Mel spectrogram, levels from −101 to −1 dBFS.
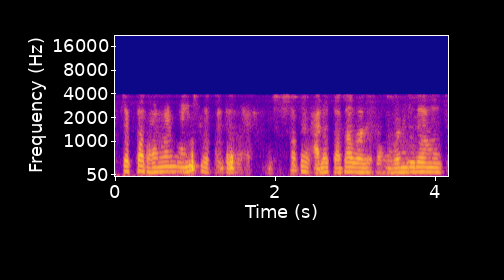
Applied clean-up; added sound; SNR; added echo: neural mask model Resemble Enhance denoiser.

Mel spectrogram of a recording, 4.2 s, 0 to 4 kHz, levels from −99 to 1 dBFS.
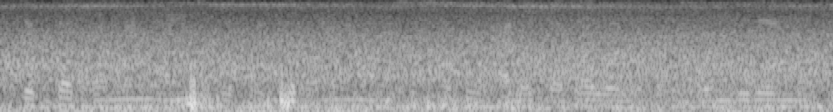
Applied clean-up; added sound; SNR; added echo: none; Cricket; -1 dB; none.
